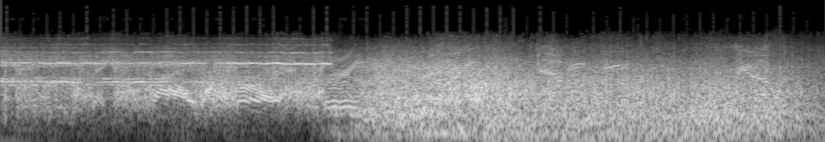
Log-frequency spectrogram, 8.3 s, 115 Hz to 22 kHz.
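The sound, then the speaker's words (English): Liftoff of a U.S. Atlas rocket carrying the Friendship 7 capsule in February 1962: a voice speaks over a steady tone, then a loud, broad roaring rush takes over and holds to the end. “That is the liftoff of the U.S. Atlas rocket on February 20, 1962, topped a capsule called the Friendship 7.”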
